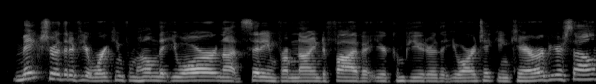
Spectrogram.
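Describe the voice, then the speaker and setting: A very fast woman's voice, fairly low in pitch, with ordinary pitch variation and hardly any pauses. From US Northeast (Massachusetts). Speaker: business continuity professional. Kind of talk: interview. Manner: fast talker.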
